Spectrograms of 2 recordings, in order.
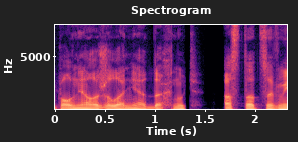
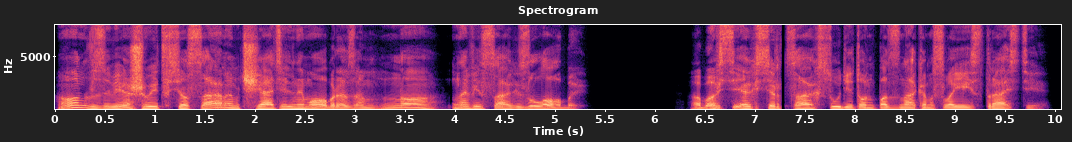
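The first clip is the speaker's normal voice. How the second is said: Gandalf voice; 6 semitones higher than usual. Acted. Gandalf continues speaking.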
